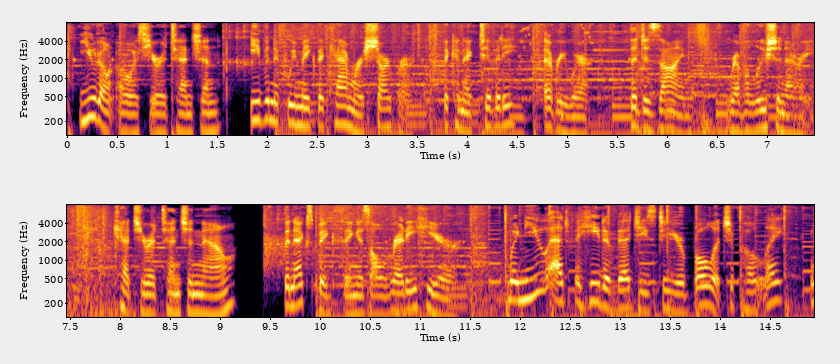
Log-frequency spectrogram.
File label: Commercial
